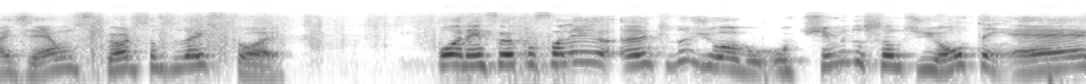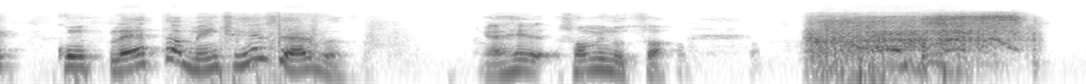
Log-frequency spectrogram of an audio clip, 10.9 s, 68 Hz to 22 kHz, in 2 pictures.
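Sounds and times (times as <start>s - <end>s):
speech: 0.0s - 1.6s, 2.2s - 10.2s
loud sneeze into a camera: 9.4s - 10.7s.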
